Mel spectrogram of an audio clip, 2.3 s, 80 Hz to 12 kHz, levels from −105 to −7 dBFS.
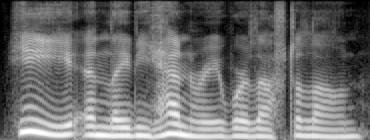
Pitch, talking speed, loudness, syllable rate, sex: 190 Hz, 180 wpm, -15 LUFS, 5.4 syllables/s, female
